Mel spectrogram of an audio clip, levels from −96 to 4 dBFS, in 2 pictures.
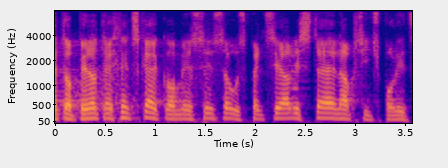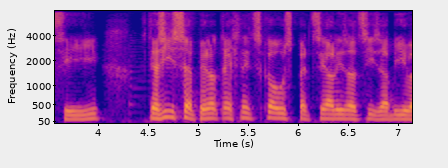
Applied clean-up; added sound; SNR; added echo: neural mask model DeepFilterNet 3.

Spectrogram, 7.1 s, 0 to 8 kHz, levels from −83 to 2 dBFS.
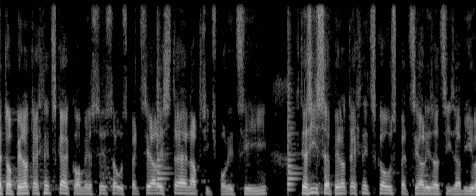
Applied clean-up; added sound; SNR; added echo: classical method spectral subtraction.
